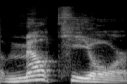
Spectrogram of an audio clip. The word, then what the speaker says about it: Melchior: Somebody told me that Joseph in the UK with the same last name is actually pronounced Melchior. Melchior, like the CH is a hard K.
